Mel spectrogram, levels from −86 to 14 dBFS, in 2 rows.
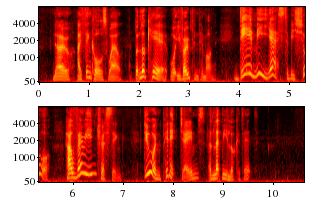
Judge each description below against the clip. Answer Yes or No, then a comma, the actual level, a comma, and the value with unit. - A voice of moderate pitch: Yes, medium, 150 Hz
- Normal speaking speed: Yes, average, 180 wpm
